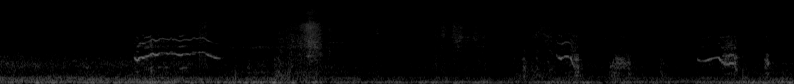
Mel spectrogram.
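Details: Beagle puppy during a fight, with one drawn-out high wavering whine, then two brief squeaky whines later, amid scuffling thumps.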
